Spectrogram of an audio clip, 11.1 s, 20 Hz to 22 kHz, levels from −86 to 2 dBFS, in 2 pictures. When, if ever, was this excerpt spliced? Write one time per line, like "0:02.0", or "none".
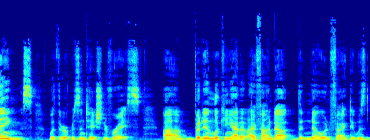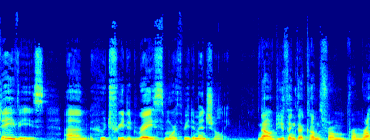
none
